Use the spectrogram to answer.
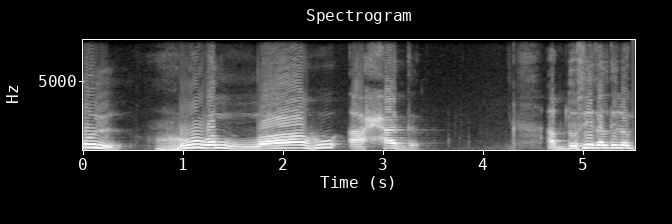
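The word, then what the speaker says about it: هُوَ اللَّهُ: आपको 'हुवल्लाहु', 'हा' के साथ दम्मा, ' वाव''लम' के साथ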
